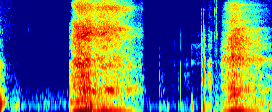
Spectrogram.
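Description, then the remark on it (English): Two sharp, breathy gasps: a long startled intake of air, a brief pause with faint rustling, then a second gasp beginning as the sound cuts off. “The grandma gasp you don't know, the line of women in our family have a hereditary gasp that we do every time something happens.”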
